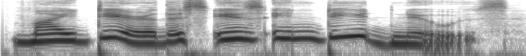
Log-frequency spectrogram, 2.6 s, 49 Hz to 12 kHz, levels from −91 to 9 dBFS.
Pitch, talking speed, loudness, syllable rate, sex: 230 Hz, 135 wpm, -14 LUFS, 2.9 syllables/s, female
